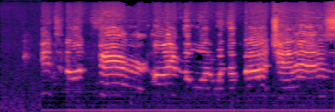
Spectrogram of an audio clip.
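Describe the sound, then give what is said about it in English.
A human voice screams a rapid string of high, strained meows on the way down while falling, loud, each cry rising and falling in pitch over about four seconds, imitating a cat. “You just scream meow on your way down.”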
